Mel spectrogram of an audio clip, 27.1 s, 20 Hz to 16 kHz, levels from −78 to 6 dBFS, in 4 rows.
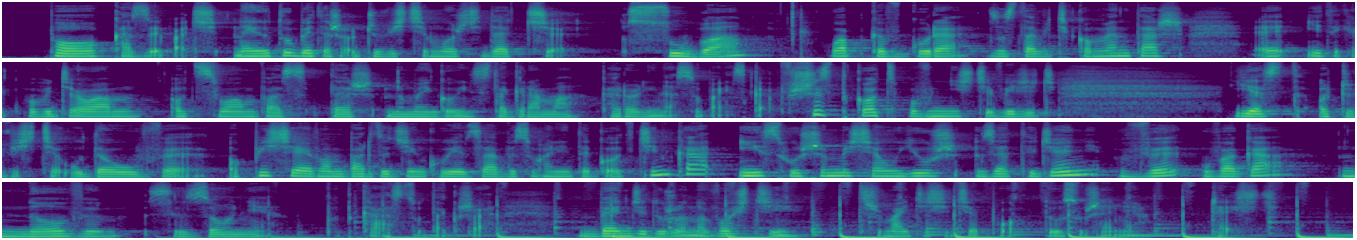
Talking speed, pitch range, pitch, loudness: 140 wpm, 155-185 Hz, 160 Hz, -23 LUFS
